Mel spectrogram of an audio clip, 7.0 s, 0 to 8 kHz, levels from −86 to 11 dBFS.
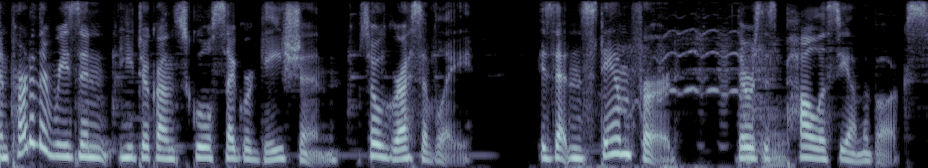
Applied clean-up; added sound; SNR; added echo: classical method Wiener filter.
